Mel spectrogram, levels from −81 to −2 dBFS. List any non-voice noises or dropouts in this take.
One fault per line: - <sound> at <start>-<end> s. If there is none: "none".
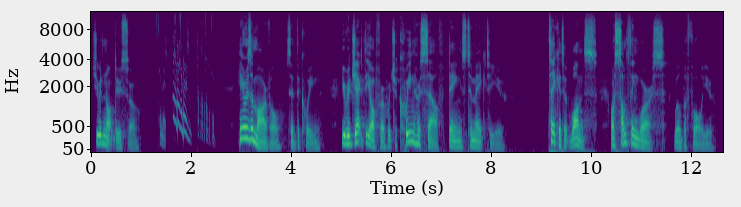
- chirp at 1.3-2.6 s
